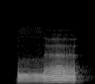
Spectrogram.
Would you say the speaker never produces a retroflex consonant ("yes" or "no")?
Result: yes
